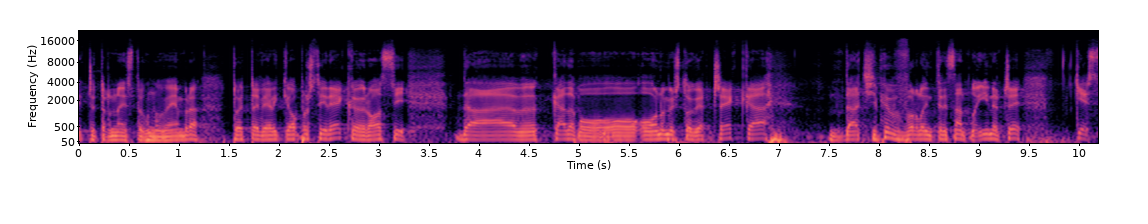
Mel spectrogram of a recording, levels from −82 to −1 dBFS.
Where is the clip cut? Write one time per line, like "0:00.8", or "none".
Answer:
0:05.0
0:08.0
